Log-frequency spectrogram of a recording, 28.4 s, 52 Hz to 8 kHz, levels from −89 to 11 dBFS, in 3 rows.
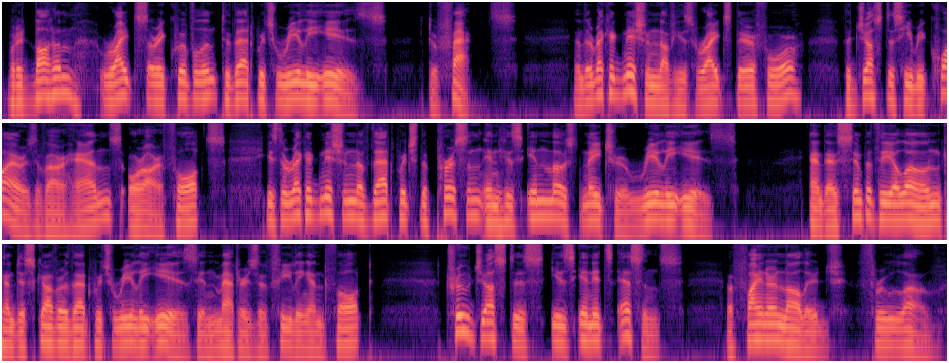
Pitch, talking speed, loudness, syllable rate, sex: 110 Hz, 150 wpm, -20 LUFS, 4.6 syllables/s, male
